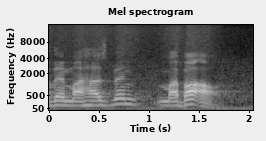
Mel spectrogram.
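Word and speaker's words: Baal: in English it's not bail its bow and there's a little apostrophe between the A's so bow it's just the Hebrew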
